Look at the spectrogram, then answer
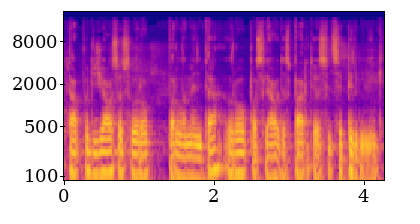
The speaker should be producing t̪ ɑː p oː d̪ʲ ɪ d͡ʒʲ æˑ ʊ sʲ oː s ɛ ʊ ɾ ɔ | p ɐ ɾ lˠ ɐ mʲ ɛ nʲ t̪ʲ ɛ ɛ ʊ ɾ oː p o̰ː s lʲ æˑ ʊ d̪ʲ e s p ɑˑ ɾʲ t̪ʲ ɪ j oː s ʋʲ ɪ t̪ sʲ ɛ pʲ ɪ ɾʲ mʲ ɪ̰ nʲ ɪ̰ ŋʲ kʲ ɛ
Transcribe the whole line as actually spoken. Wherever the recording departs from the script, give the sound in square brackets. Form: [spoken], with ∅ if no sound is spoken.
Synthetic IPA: t̪ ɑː p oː d̪ʲ ɪ d͡ʒʲ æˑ ʊ sʲ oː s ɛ ʊ ɾ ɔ | p ɐ ɾ lˠ ɐ mʲ ɛ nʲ t̪ʲ ɛ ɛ ʊ ɾ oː p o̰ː s lʲ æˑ ʊ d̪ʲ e s p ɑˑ ɾʲ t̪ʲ ɪ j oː s ʋʲ ɪ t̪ sʲ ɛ pʲ ɪ ɾʲ mʲ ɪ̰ nʲ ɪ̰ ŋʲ kʲ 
